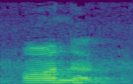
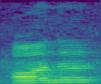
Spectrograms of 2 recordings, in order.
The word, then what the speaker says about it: honor: action showed courage and honor so in honor it would be silent sentence number three call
